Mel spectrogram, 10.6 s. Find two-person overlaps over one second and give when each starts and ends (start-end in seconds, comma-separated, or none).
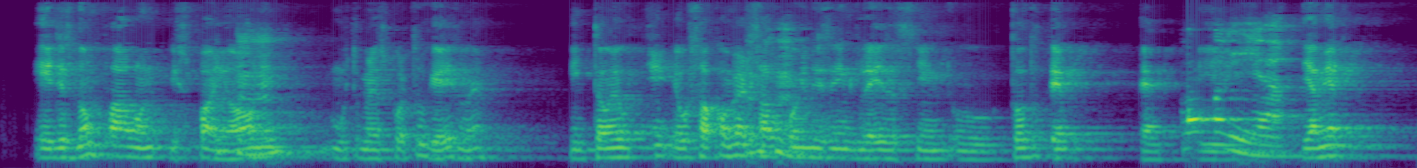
none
